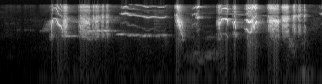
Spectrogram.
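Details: Orange-headed thrush song used as a lure to make other orange-headed thrushes sing: a quick, varied run of buzzy, noisy chirps mixed with thin high whistles and a few slurred notes, dense and rapid over three seconds, with no other clear sounds.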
